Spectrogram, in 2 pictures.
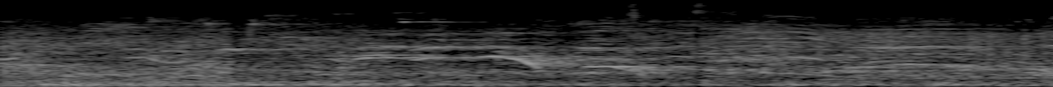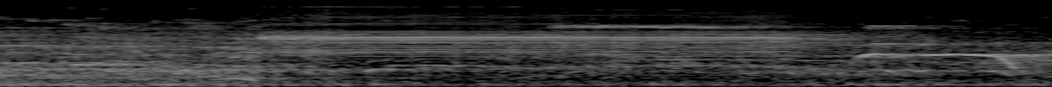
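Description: Gymnasium scoreboard buzzer sounding steadily for about three seconds near the end, marking the end of the game, over voices shouting and a basketball bouncing on the hardwood court.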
